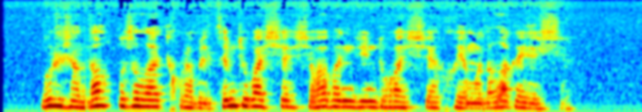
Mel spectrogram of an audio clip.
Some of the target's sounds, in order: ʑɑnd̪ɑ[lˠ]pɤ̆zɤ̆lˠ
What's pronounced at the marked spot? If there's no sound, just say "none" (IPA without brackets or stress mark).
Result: lˠ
